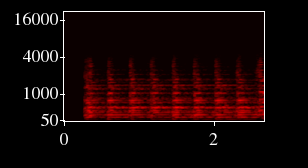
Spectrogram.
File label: Violas, jazz for piano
